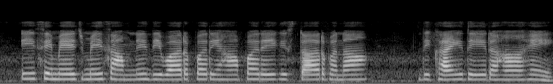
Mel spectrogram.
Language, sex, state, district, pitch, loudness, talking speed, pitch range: Hindi, female, Rajasthan, Jaipur, 230 Hz, -20 LUFS, 160 wpm, 225-240 Hz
